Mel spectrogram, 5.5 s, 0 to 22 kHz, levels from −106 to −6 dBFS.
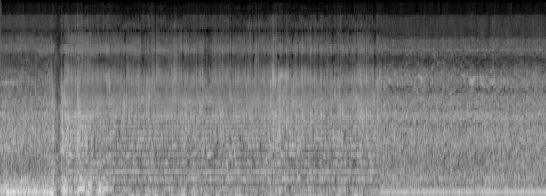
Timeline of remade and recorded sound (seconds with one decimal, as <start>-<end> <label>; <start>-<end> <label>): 0.0-0.5 recorded; 0.5-3.8 remade; 3.8-5.5 recorded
